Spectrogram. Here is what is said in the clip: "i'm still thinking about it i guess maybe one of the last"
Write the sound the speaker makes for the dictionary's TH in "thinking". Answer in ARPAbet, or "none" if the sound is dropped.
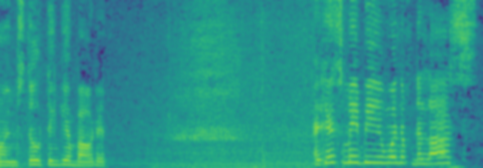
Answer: T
